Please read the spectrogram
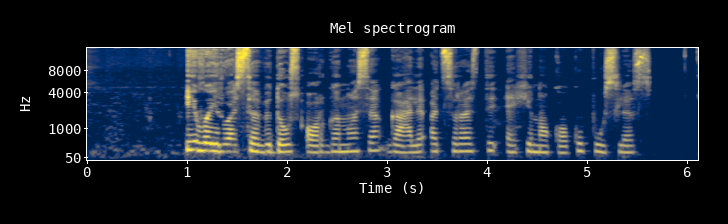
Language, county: Lithuanian, Utena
